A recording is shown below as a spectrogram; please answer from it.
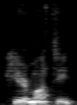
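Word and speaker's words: Kiritimati: original language Gilbert ease kiramati is pronounced Christmas so kiramati island is Christmas Island not to be mistaken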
